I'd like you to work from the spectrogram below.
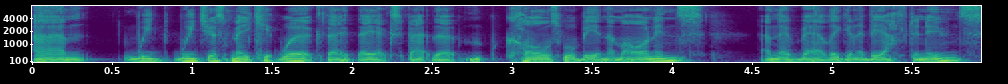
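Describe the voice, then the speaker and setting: A dark, mellow tone at a fairly quick pace with ordinary pitch variation, in a very clean recording with a silent background. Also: man, fairly low pitch for a man. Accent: British. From UK. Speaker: marketing agency owner. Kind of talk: podcast interview. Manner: halting, repeats words.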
